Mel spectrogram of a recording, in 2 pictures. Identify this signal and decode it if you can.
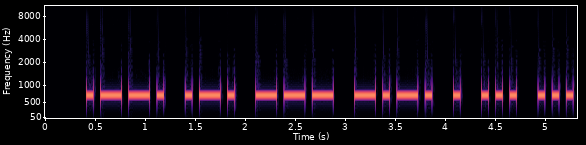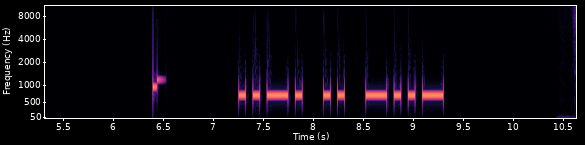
Morse code, heard as a keyed tone, about 17 wpm, 700 Hz. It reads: PROCESS FIX
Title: Sentences from Top 1400 Words - New Word Drill Alt - 17wpm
